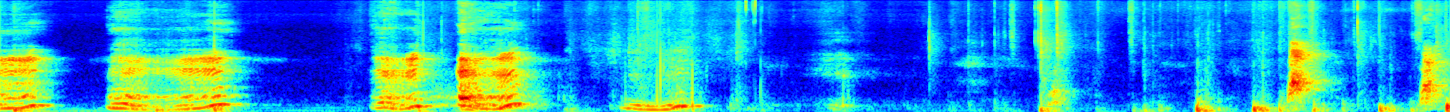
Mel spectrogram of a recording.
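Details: Five-month-old Pomeranian puppy Ponki barks at a tiger toy it is frightened of. Three bursts of rough, growly barks come in the first five seconds, then sparse short yaps and scuffles, with a person talking softly.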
